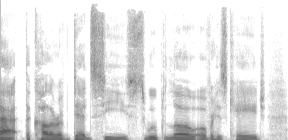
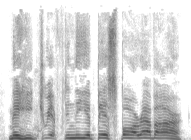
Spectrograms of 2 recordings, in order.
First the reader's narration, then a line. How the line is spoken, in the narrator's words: Three hobgoblin children and their fire-haired mother shouted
